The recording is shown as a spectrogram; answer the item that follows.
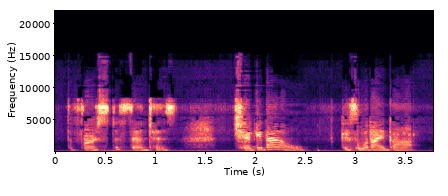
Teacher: out 结尾要有一个干脆的停顿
